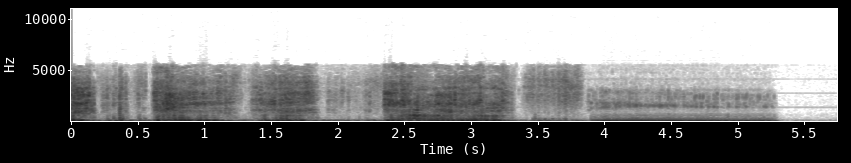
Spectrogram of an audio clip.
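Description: Deep, rough dog barks, about four in a row, then a longer held steady sound that cuts off suddenly.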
